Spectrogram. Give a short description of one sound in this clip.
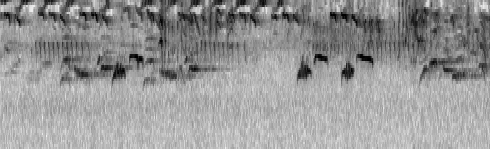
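A blackbird sings nearby with varied, fluting phrases.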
